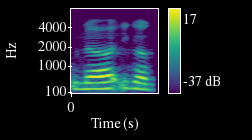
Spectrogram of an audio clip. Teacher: واو silent ہے، اس کو ہم نے نہیں پڑھنا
